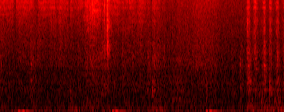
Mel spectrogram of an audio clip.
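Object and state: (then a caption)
Stainless steel oven drawer front being wiped. Fingertips hold a paper towel and rub it across the brushed stainless steel lower drawer panel of an oven, a large, flat, hollow drawer front. The result is a quiet, dry rubbing sound over a low rumble, with a few slightly louder, brighter swipes.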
